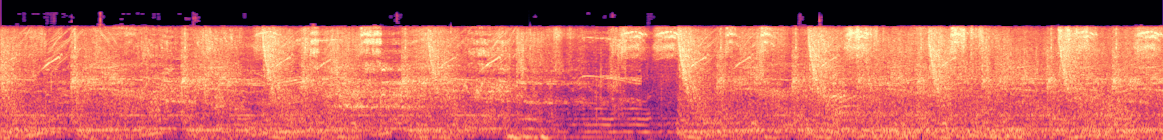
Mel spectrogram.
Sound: gunfire; monster screams, gunfire; more gunfire

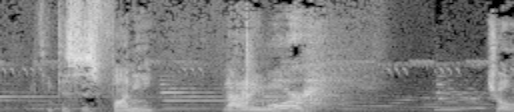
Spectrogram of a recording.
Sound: sighs

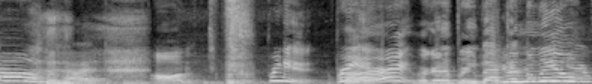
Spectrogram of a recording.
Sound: chuckles; scoffs

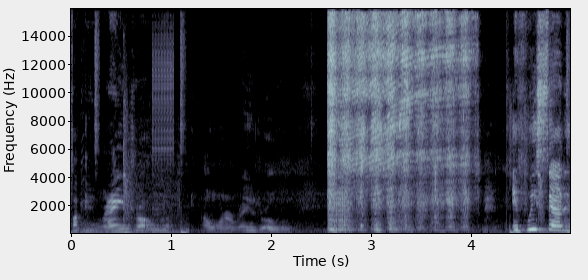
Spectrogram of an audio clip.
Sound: laughs

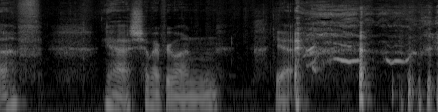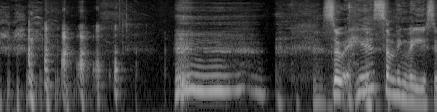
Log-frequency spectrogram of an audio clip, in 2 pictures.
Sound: laughter

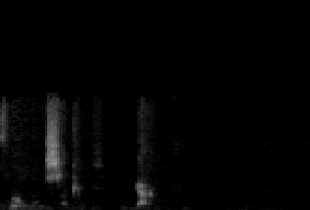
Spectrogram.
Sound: voiceover; voiceover

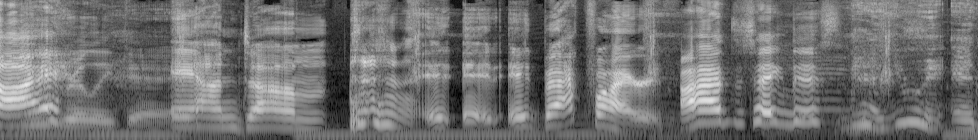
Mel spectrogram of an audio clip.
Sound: coughs

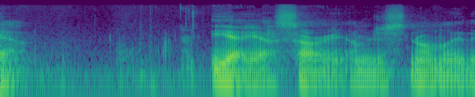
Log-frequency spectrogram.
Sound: swallows

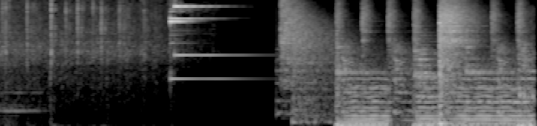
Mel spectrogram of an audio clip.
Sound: ding; groovy music

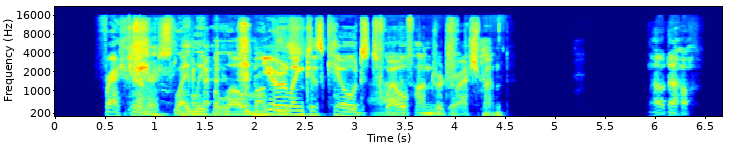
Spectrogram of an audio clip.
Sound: laughs

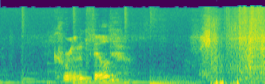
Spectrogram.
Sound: gasps

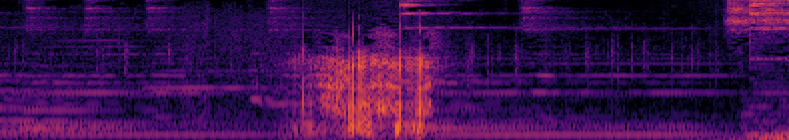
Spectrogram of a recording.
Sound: chuckles

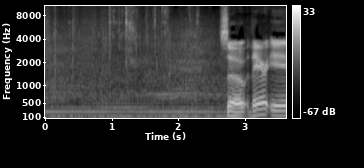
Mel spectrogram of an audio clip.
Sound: keys jangling

